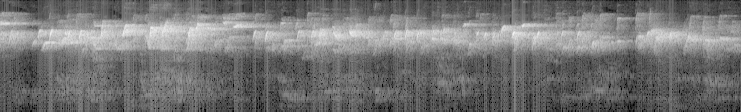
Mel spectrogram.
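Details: European goldfinch chicks giving a dense, continuous stream of high, thin chirps and squeaks that overlap into an unbroken chorus, with fluctuating loudness throughout.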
